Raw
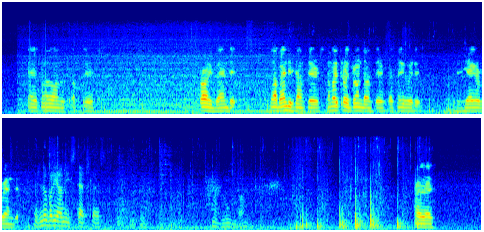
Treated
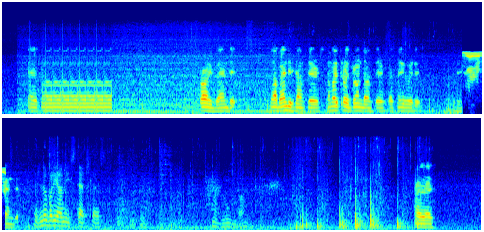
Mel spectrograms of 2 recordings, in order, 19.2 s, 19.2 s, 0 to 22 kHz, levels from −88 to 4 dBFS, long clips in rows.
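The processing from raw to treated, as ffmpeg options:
-filter_complex "[0:a]asettb=1/sr,asplit=3[s0][s1][s2];[s0]atrim=end=9.204[s3];[s1]atrim=start=9.2:end=9.67,asetpts=PTS-STARTPTS,afade=t=in:d=0.004:c=qsin,afade=t=out:st=0.466:d=0.004:c=qsin,lowpass=f=3000:t=q:w=0.5098,lowpass=f=3000:t=q:w=0.6013,lowpass=f=3000:t=q:w=0.9,lowpass=f=3000:t=q:w=2.563,afreqshift=-3500[s4];[s2]atrim=start=9.666[s5];[s3][s4]acrossfade=d=0.004:c1=hsin:c2=qsin[s6];[s6][s5]acrossfade=d=0.004:c1=qsin:c2=hsin,asplit=9[s7][s8][s9][s10][s11][s12][s13][s14][s15];[s7]atrim=end=1.002[s16];[s8]atrim=start=0.828:end=1.002[s17];[s9]atrim=start=0.828:end=1.002[s18];[s10]atrim=start=0.828:end=1.002[s19];[s11]atrim=start=0.828:end=1.002[s20];[s12]atrim=start=0.828:end=1.002[s21];[s13]atrim=start=0.828:end=1.002[s22];[s14]atrim=start=0.828:end=1.002[s23];[s15]atrim=start=2.188[s24];[s16][s17]acrossfade=d=0.004:c1=hsin:c2=hsin[s25];[s25][s18]acrossfade=d=0.004:c1=hsin:c2=hsin[s26];[s26][s19]acrossfade=d=0.004:c1=hsin:c2=hsin[s27];[s27][s20]acrossfade=d=0.004:c1=hsin:c2=hsin[s28];[s28][s21]acrossfade=d=0.004:c1=hsin:c2=hsin[s29];[s29][s22]acrossfade=d=0.004:c1=hsin:c2=hsin[s30];[s30][s23]acrossfade=d=0.004:c1=hsin:c2=hsin[s31];[s31][s24]acrossfade=d=0.004:c1=hsin:c2=hsin"

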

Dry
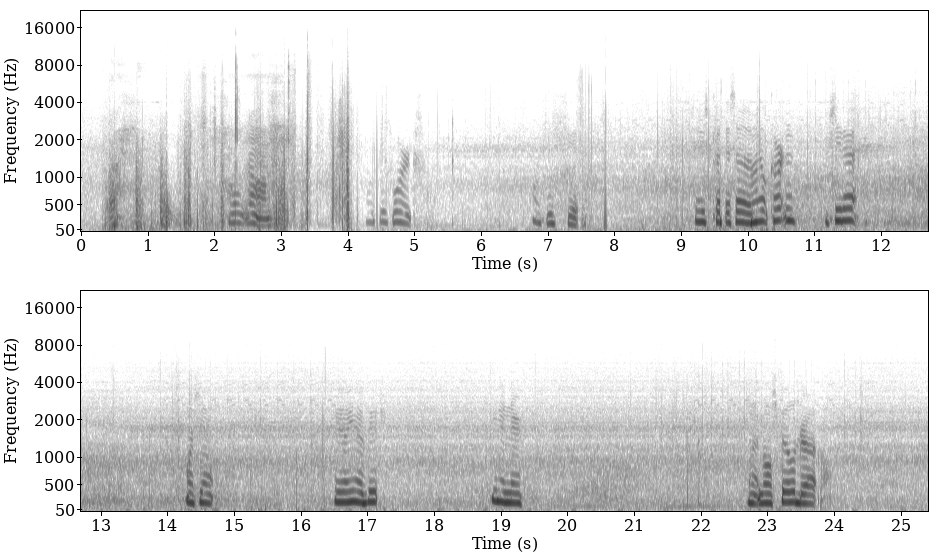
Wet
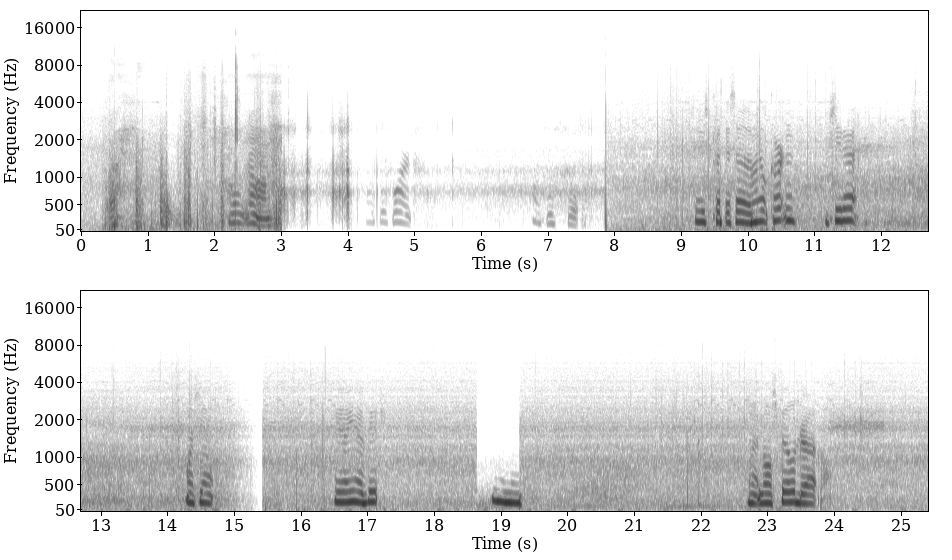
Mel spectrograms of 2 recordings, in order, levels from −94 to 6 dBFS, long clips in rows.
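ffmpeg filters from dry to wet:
-filter_complex "[0:a]asettb=1/sr,asplit=3[s0][s1][s2];[s0]atrim=end=3.004[s3];[s1]atrim=start=3:end=7.86,asetpts=PTS-STARTPTS,afade=t=in:d=0.004:c=qsin,afade=t=out:st=4.856:d=0.004:c=qsin,asplit=3[s4][s5][s6];[s4]bandpass=f=730:t=q:w=8,volume=1[s7];[s5]bandpass=f=1090:t=q:w=8,volume=0.501[s8];[s6]bandpass=f=2440:t=q:w=8,volume=0.355[s9];[s7][s8][s9]amix=inputs=3:normalize=0[s10];[s2]atrim=start=7.856[s11];[s3][s10]acrossfade=d=0.004:c1=hsin:c2=qsin[s12];[s12][s11]acrossfade=d=0.004:c1=qsin:c2=hsin,asettb=1/sr,asplit=3[s13][s14][s15];[s13]atrim=end=11.404[s16];[s14]atrim=start=11.4:end=12.45,asetpts=PTS-STARTPTS,afade=t=in:d=0.004:c=qsin,afade=t=out:st=1.046:d=0.004:c=qsin,lowpass=2400[s17];[s15]atrim=start=12.446[s18];[s16][s17]acrossfade=d=0.004:c1=hsin:c2=qsin[s19];[s19][s18]acrossfade=d=0.004:c1=qsin:c2=hsin,asettb=1/sr,asplit=3[s20][s21][s22];[s20]atrim=end=18.634[s23];[s21]atrim=start=18.63:end=19.28,asetpts=PTS-STARTPTS,afade=t=in:d=0.004:c=qsin,afade=t=out:st=0.646:d=0.004:c=qsin,lowpass=f=160:t=q:w=1.6[s24];[s22]atrim=start=19.276[s25];[s23][s24]acrossfade=d=0.004:c1=hsin:c2=qsin[s26];[s26][s25]acrossfade=d=0.004:c1=qsin:c2=hsin,asettb=1/sr,asplit=3[s27][s28][s29];[s27]atrim=end=23.914[s30];[s28]atrim=start=23.91:end=24.76,asetpts=PTS-STARTPTS,afade=t=in:d=0.004:c=qsin,afade=t=out:st=0.846:d=0.004:c=qsin,equalizer=f=1800:t=o:w=0.38:g=10[s31];[s29]atrim=start=24.756[s32];[s30][s31]acrossfade=d=0.004:c1=hsin:c2=qsin[s33];[s33][s32]acrossfade=d=0.004:c1=qsin:c2=hsin,asplit=2[s34][s35];[s34]atrim=end=15.42,asetpts=PTS-STARTPTS,afade=t=out:st=14.79:d=0.63:c=qua[s36];[s35]atrim=start=15.42,asetpts=PTS-STARTPTS,afade=t=in:d=0.004:c=hsin[s37];[s36][s37]concat=n=2:v=0:a=1"

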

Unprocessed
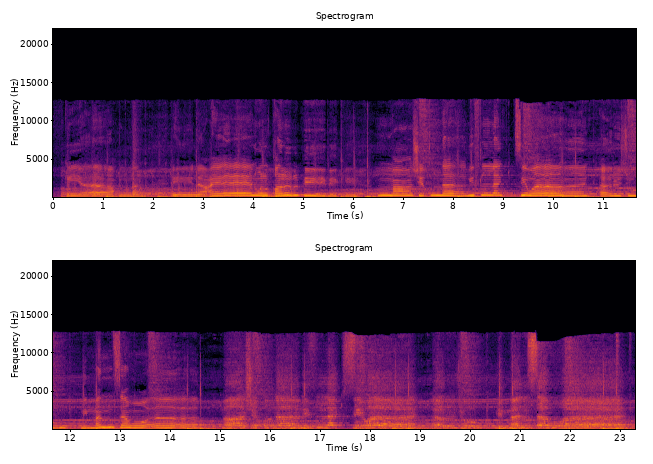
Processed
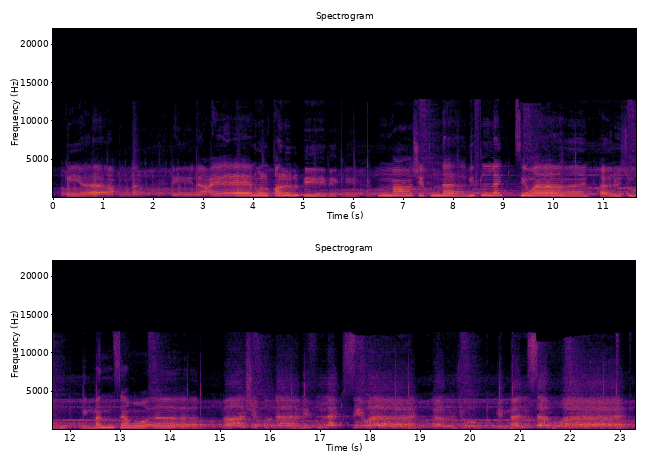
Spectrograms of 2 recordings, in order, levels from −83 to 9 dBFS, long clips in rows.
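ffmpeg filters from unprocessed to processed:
-filter_complex "[0:a]asettb=1/sr,asplit=3[s0][s1][s2];[s0]atrim=end=0.874[s3];[s1]atrim=start=0.87:end=3.64,asetpts=PTS-STARTPTS,afade=t=in:d=0.004:c=qsin,afade=t=out:st=2.766:d=0.004:c=qsin,highpass=f=530:p=1[s4];[s2]atrim=start=3.636[s5];[s3][s4]acrossfade=d=0.004:c1=hsin:c2=qsin[s6];[s6][s5]acrossfade=d=0.004:c1=qsin:c2=hsin,highpass=f=190:w=0.5412,highpass=f=190:w=1.3066,bass=f=250:g=-15,treble=f=4000:g=-10,volume=0.473"

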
